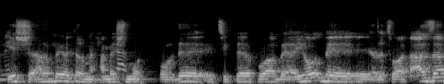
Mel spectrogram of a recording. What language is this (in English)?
Hebrew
